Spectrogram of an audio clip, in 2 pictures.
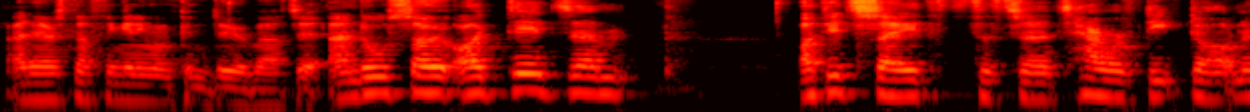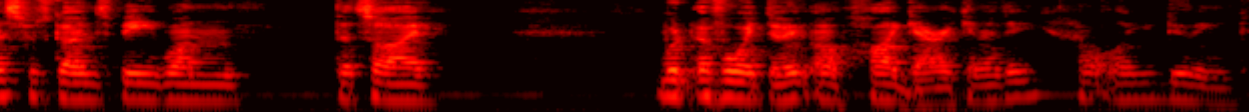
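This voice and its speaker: A man's voice: medium pitch, normal speed, dark tone. A man chatting casually while live-streaming a game, rambling through asides and swearing at the game now and then. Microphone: desk microphone.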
